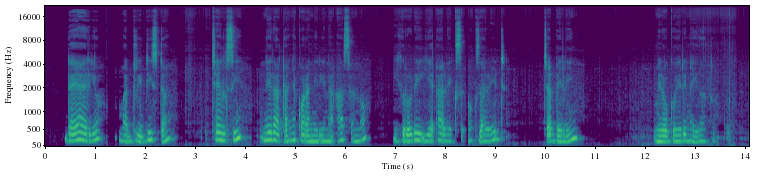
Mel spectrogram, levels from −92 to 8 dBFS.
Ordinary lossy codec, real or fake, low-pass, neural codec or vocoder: none; real; none; none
